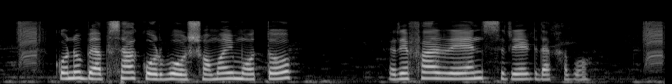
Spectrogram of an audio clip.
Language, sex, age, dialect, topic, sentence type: Bengali, female, 18-24, Northern/Varendri, banking, statement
